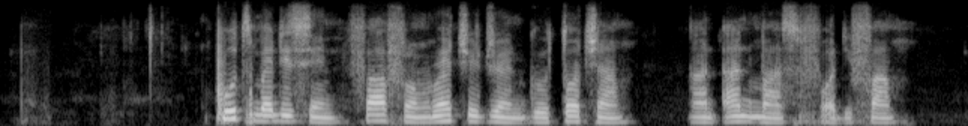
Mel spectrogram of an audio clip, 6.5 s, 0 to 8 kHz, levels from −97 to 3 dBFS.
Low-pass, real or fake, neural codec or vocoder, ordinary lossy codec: 7.2 kHz; fake; vocoder, 22.05 kHz, 80 mel bands, WaveNeXt; Opus, 24 kbps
